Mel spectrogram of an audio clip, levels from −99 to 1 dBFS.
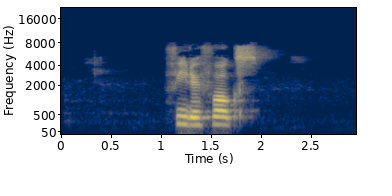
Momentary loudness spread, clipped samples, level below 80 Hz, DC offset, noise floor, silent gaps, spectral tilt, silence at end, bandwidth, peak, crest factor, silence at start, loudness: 16 LU; under 0.1%; -76 dBFS; under 0.1%; -82 dBFS; none; -1.5 dB/octave; 1 s; 7.8 kHz; -2 dBFS; 20 dB; 1.1 s; -17 LUFS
